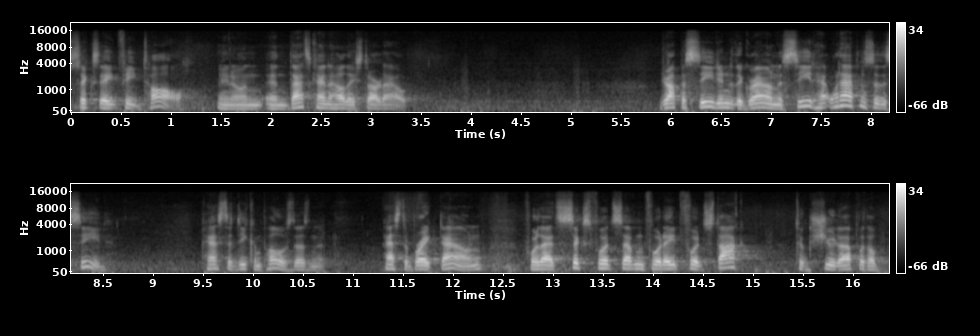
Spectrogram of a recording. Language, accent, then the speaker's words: English; Indiana, United States; We came, Martha and I came from Indiana, and they had a place there, it was called Indiana Beach.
